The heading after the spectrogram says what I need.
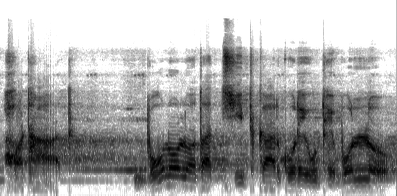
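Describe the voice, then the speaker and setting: A man narrating a horror audio story in the first person, with dramatic, suspenseful and deliberate delivery. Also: sits low, very animated, fairly bright tone, a little hiss or hum.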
